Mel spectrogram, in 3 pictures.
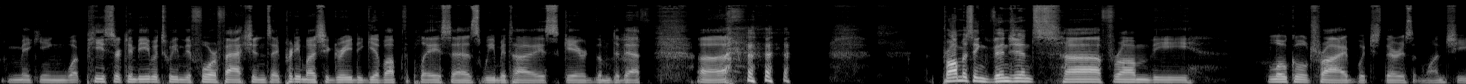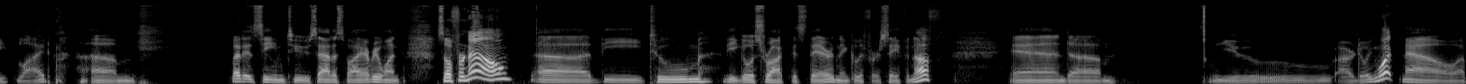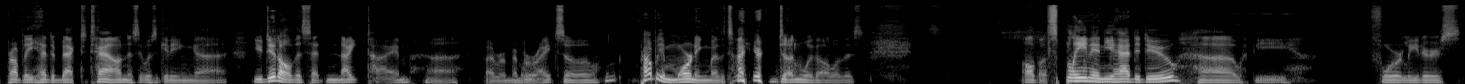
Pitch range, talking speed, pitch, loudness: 95-115 Hz, 160 wpm, 105 Hz, -26 LUFS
